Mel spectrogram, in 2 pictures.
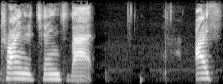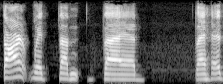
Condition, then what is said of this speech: Cerebral palsy. I wanted to be a professional singer-songwriter when I was able to sing, mm-hmm.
